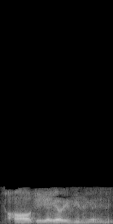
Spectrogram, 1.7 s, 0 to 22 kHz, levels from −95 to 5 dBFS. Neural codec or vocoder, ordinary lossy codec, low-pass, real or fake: codec, 24 kHz, 6 kbps, HILCodec; MP3, 16 kbps; 3.6 kHz; fake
